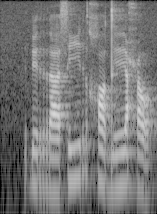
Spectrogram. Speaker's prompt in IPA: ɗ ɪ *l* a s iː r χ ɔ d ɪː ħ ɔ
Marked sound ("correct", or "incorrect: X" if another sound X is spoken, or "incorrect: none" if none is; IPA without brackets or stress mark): incorrect: r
